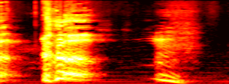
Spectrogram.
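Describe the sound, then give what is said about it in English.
Two harsh, rasping coughs, the first loud and broad, the second shorter and throatier after a brief pause, from an unwell guard atop a gatehouse hacking through a coughing fit. “And you can tell from his coughing fit, this man is unwell.”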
